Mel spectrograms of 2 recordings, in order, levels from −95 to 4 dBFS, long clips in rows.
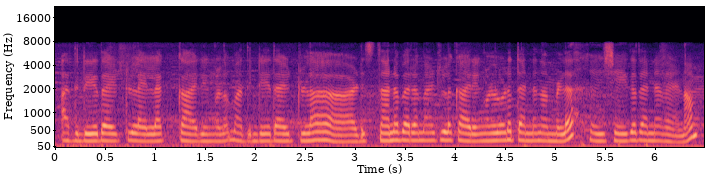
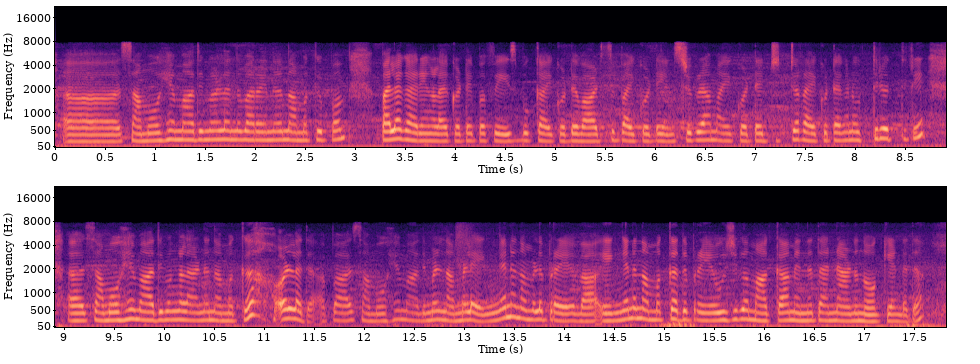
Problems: constant background noise, background conversations at intervals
